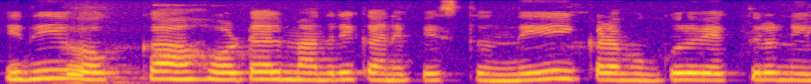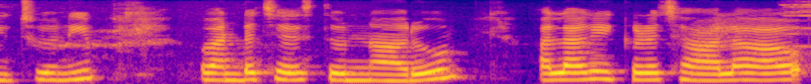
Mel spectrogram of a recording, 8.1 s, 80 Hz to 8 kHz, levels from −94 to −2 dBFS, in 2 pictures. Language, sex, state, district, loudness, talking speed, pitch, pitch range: Telugu, female, Andhra Pradesh, Sri Satya Sai, -14 LUFS, 105 wpm, 240 Hz, 230-255 Hz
